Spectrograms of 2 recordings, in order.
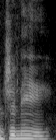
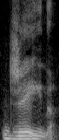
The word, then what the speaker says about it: Jane: Y'all, I kept calling her Janae. That ain't her name. It is pronounced Jane.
